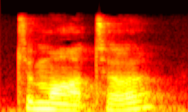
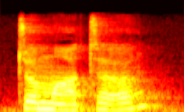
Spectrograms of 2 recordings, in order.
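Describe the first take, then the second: The two takes are said the same way.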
